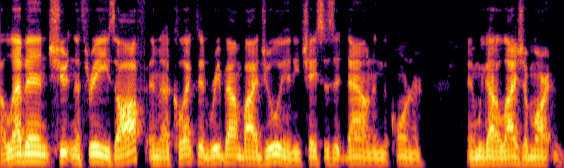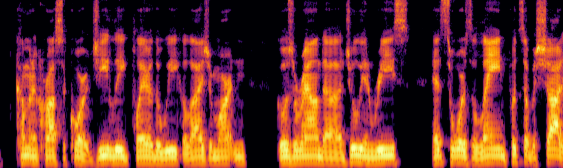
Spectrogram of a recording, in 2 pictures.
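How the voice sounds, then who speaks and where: A low-voiced man hosts a livestream watchalong, mixing amateur play-by-play of a basketball game with casual chat to viewers in an informal, opinionated fan style. His voice is a bit bright, and the sound is close and dry with no echo.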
